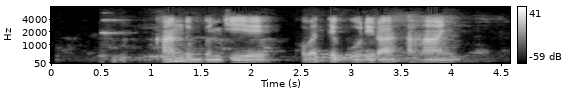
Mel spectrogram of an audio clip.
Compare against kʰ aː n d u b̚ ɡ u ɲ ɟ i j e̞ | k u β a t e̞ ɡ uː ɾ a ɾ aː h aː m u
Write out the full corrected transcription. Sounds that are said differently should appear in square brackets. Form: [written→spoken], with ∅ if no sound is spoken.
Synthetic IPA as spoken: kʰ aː n d u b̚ ɡ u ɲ ɟ i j e̞ | k u β a t e̞ ɡ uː ɾ [a→i] ɾ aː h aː [m→ɲ] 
